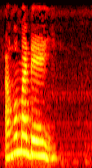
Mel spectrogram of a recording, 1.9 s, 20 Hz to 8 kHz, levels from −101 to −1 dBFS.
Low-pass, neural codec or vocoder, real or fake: 7.2 kHz; none; real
